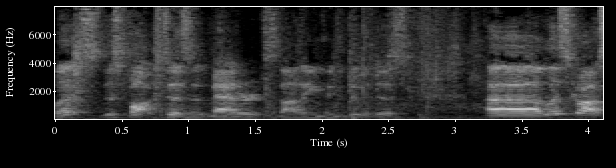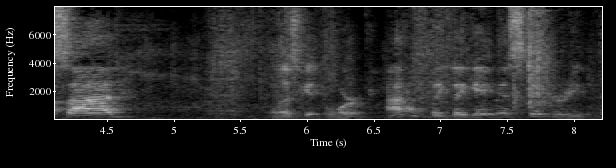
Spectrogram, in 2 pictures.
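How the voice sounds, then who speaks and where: The speech moves at a fairly quick pace with lively intonation and big swings in loudness. Music plays in the background, and room echo is audible. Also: man, medium pitch for a man. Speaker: car hobbyist video host. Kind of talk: casual unboxing vlog. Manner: casual, halting with fillers.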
